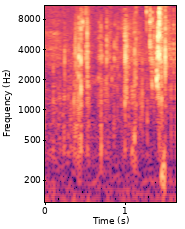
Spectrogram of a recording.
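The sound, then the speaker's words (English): Chewing of a Three Musketeers candy bar with red filling right at the microphone, with a handful of irregular, sticky crunches and smacks over a couple of seconds and no talking. “Because you can't just chew a mic”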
